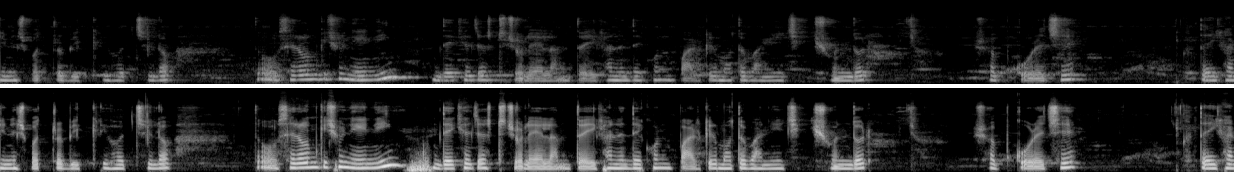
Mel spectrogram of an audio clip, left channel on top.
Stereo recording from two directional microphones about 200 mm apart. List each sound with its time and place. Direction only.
0.0 s speech: 45° right (ahead or behind)
9.7 s speech: 40° right (ahead or behind)
11.8 s speech: 40° right (ahead or behind)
